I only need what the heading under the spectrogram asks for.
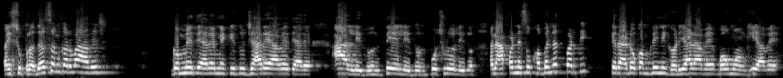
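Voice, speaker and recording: A woman's voice: fairly high pitch, quick pace. A middle-aged woman telling a gossipy comic story, mocking and chatty. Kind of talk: comic monologue.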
